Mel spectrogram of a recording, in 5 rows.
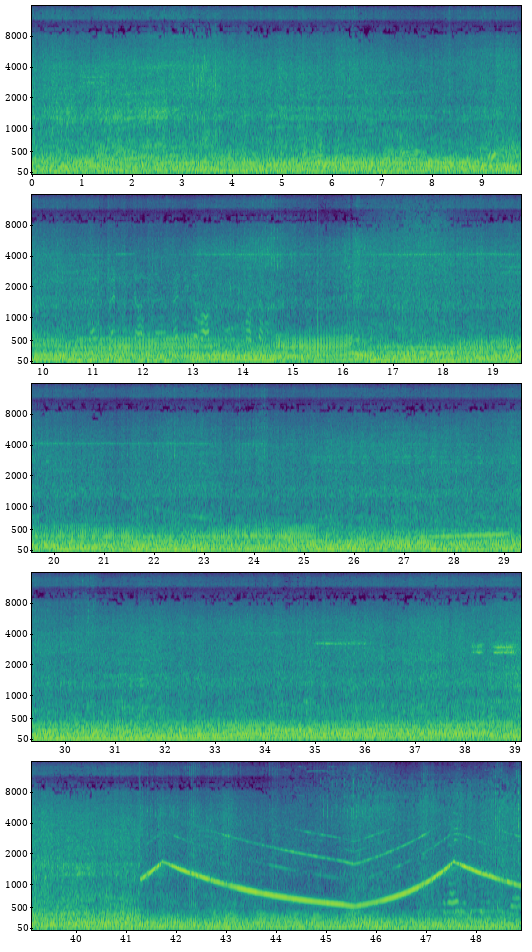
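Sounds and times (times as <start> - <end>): road noise: 0.0 - 48.9
siren wailing: 39.8 - 48.9.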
